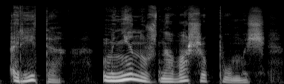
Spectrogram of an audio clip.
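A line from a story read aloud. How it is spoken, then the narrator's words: Quiet request. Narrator (Russian): вдруг тихим голосом попросил Михаил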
